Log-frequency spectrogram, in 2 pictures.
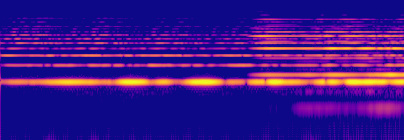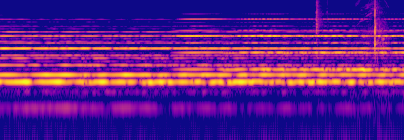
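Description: Sustained electric guitar notes with modulation effects from Logic Pro X plugins, dry and without reverb, a second lower line joining partway through; no voices.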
